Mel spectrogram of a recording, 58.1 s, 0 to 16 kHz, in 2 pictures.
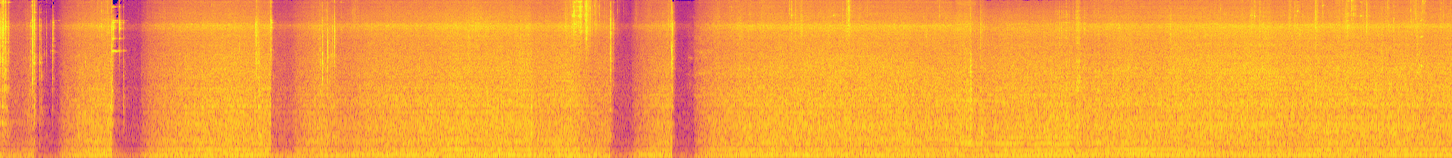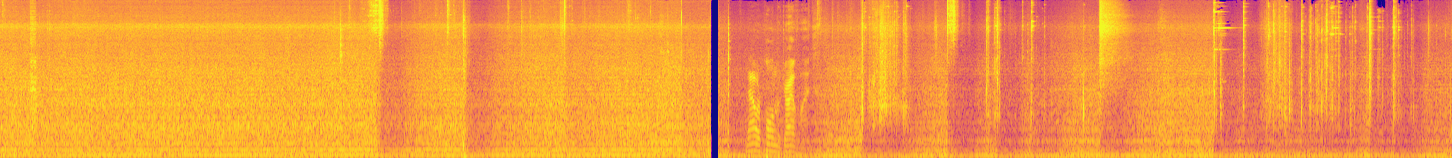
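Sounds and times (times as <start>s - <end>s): truck diesel engine running: 0.0s - 58.0s.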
